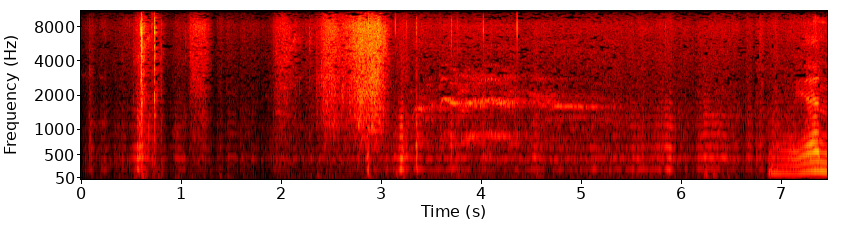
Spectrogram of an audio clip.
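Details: Tetragonula biroi stingless bees at a boxed colony, taken from a feral hive and opened for its first inspection a month after transfer; a steady low hum runs throughout, with bursts of rustling and a louder buzz at the end.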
